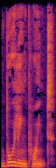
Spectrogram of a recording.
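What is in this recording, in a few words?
"boiling point", British English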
